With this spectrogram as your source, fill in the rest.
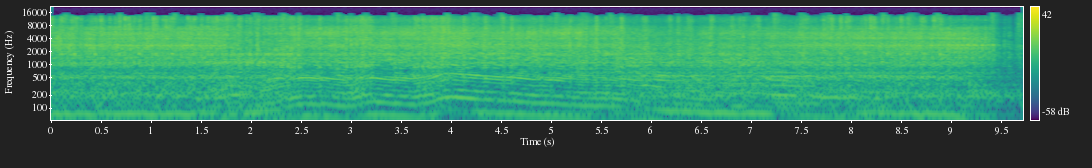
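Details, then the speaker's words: Three-cylinder two-stroke 1200 R engine in a mini jet boat with triple pipes, header re-welded and midpoint pipe brace added: crisp even crackle rising and falling with throttle, no misfire; all three cylinders firing, sounds good. "well all three look like they're firing yeah that sounds sounds good"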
